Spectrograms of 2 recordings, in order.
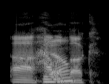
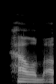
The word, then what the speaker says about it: Hellebuyck: So how do you pronounce that guy's name? Hellebuyck. Hellebuyck.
